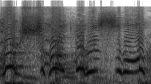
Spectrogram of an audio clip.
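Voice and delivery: very high, loud laughing shriek; laugh-scream at your own blunder. Real, not acted. Player laughing in disbelief after shooting himself, shrieking.

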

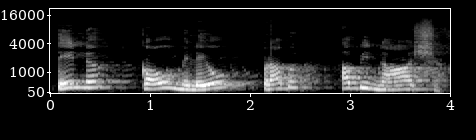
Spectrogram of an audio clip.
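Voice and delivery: slow, measured recitation; slow gurbani recitation. Acted. Teacher reciting gurbani verse slowly to students. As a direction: recite each word apart, devoutly.

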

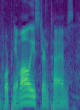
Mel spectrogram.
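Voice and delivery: ordinary delivery

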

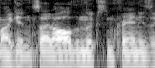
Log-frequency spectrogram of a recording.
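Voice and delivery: usual speaking voice

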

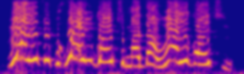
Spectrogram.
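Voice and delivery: high, insistent questioning; urgent, repeated challenge; shouted demand. Acted. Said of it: "Why are you shouting?".

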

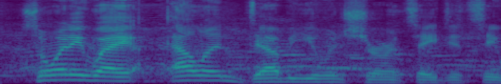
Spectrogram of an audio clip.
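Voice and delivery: ordinary delivery

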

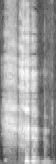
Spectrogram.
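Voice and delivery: loud high laugh; loud laughing fit; burst of laughter. Real, not acted. Reader losing it at the story, loud laughing burst. Cracking up mid reading.

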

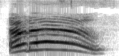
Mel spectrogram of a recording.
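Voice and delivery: high, loud hammed-up gasp; a reader playing up fear for the listeners; mock alarm. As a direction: act shocked for the kids. Dramatic reaction while reading.

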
